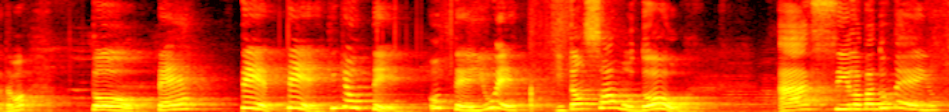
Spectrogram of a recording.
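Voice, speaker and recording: A woman teaching a remote early-literacy lesson, sounding out words slowly syllable by syllable in a patient, coaxing way. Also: high voice. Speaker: primary school teacher. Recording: echoey room, long reverb.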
